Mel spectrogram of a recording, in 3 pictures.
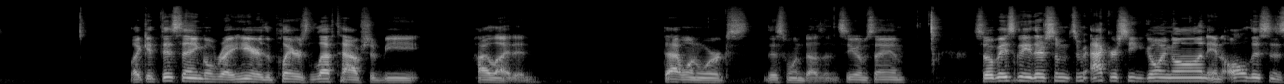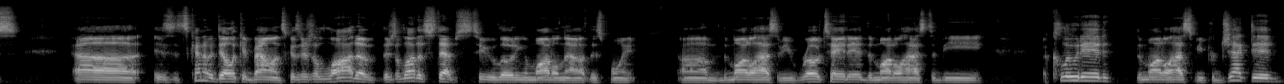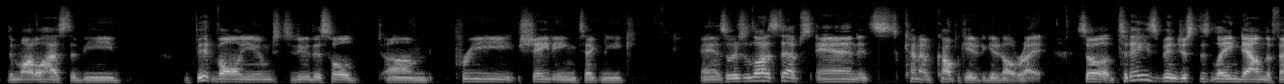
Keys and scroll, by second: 1.1 typing, 3.6 c, 4.2 c, 4.7 c, 5.3 c, 7.2-9.8 typing, 13.1-21.9 typing, 23.6 c, 25.6-26.9 typing, 28.1 typing, 30.8-35.4 typing, 37.6-38.5 typing.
